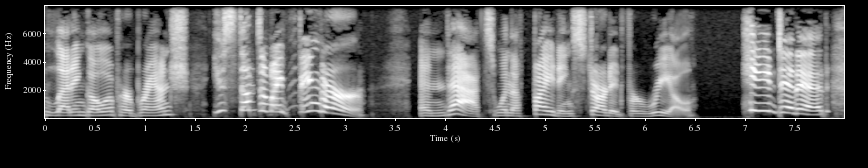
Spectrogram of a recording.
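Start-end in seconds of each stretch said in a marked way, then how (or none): 1.7-3.2 very high pained accusation; shrieking. A narrator's reading. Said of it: "Lauren shrieked at Joey". 7.0-7.9 high, loud accusing yell. A narrator's reading. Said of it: "Brittany yelled".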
